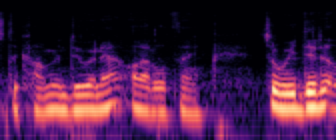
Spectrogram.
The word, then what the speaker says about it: Atlatl: go right into the, I'm not going to pronounce this correct, Atwile? No. Atlatl. Atlatl. I've been practicing it, apparently not enough.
